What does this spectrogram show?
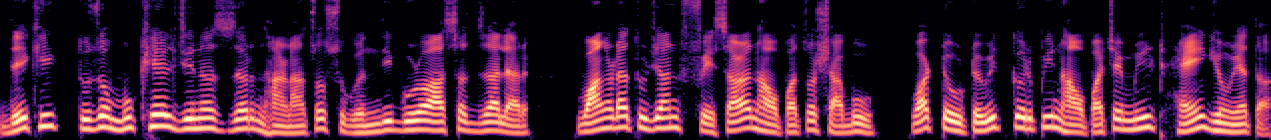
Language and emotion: Goan Konkani, neutral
